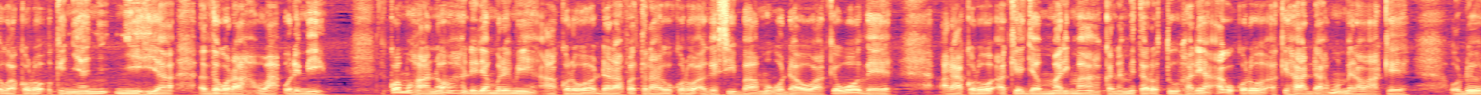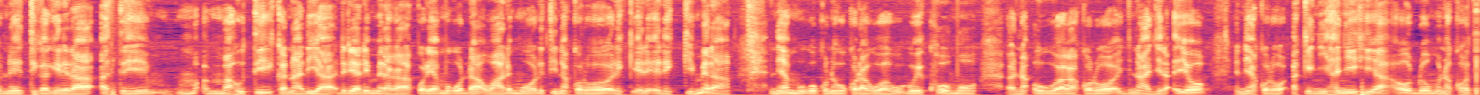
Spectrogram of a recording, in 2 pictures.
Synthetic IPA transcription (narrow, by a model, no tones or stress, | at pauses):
oɣakɔɾɔʔokeɲaɲiɦiaðɔɣɔɾawaʔoɾemi | kwamoɦanɔdeɾeamoɾemia̰kɔɾoɔdaɾafataɾaɣokɔɾoʔaɣeʃibamoɣodaɔwakɛwɔðɛ | a̰ɾakɔɾoɔʔa̰kɛd͡ʒamaɾimakanametaɾɔtuɦaɾeaʔaɣokɔɾoa̰keɦadamomɛɾawa̰kɛodojɔnetiɣaɣeɾeɾaːte | maɦutikanaɾiaɾeɾeaɾemɛɾaɣakoɾeamoɣodawaɾemɔɾetinakɔɾoɔɾekemɛɾaneamuɣokoneɣokɔɾaɣɣwekʰomɔnaʔoɣoaɣakɔɾoɔnad͡ʒeɾa̰ʔejɔ | neakɔɾoɔʔakeɲiɦaɲiɦiaʔɔdomɔnakɔhɔt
